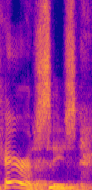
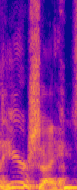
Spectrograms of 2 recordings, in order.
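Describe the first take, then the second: First: The word is said like 'hair-uh-sees'. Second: The word is said like 'hear-says'. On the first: The speaker calls it right. "it's heresies" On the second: The speaker calls it wrong. "he pronounced it hearsays"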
